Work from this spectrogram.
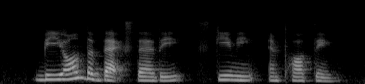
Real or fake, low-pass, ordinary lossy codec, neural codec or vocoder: fake; none; none; codec, 16 kHz, 0.3 kbps, FocalCodec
